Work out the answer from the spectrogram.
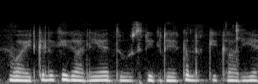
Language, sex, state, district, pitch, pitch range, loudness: Hindi, female, Delhi, New Delhi, 185 Hz, 180-195 Hz, -14 LUFS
